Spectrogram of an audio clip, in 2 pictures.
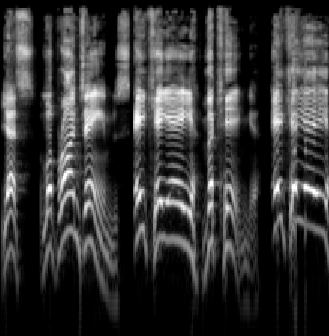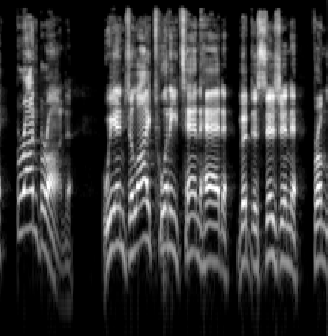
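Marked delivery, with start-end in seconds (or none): none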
